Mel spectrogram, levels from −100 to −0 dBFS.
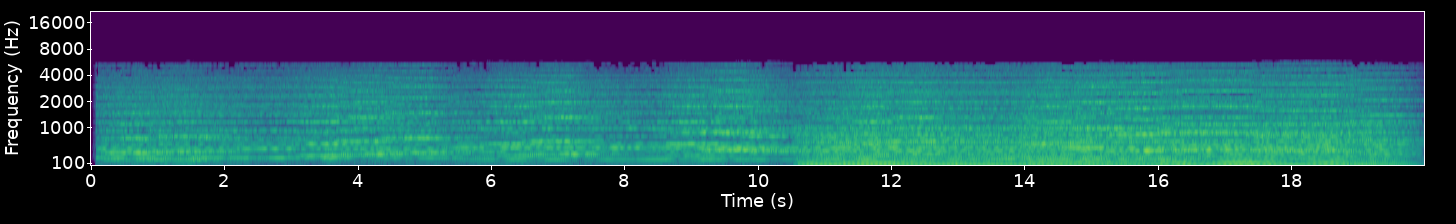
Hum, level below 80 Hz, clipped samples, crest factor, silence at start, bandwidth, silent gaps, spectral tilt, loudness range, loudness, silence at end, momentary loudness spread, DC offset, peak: none; -38 dBFS; under 0.1%; 16 dB; 0.05 s; 5.8 kHz; none; -10 dB/octave; 6 LU; -28 LUFS; 0 s; 10 LU; under 0.1%; -12 dBFS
